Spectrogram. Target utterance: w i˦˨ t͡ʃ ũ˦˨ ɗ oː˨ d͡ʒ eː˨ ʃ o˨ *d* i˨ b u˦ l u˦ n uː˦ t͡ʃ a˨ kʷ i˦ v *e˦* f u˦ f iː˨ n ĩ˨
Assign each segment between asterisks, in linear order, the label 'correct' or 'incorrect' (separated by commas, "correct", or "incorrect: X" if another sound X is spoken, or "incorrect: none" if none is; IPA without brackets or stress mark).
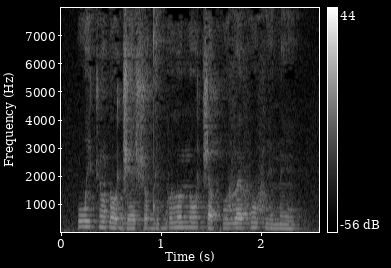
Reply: correct, incorrect: ɛ˦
